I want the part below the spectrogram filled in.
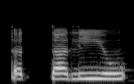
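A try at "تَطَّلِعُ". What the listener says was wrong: نہیں، تطلیع نہیں. تطلیع مطلب یہاں پہ لام کے اوپر کھڑا زر ہے، یا لام کے بعد یا ہے، تب جا کے ہم کھینچیں گے وہاں پہ. تطلیع، تطلیع نہیں. تطلیع عین سے، اور علل، علل، علا یہ ورڈ بہت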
